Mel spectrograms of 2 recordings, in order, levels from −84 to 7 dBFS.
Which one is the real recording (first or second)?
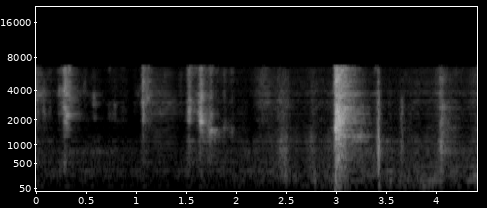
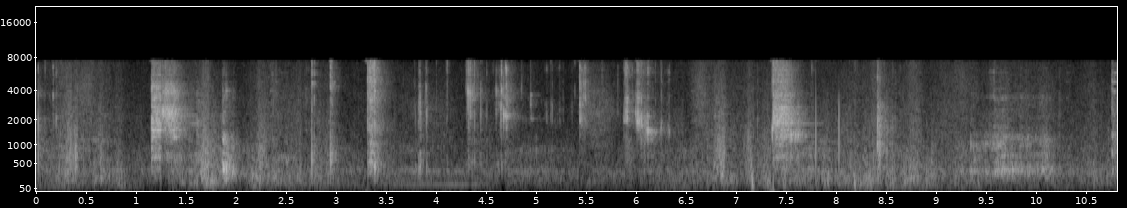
second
